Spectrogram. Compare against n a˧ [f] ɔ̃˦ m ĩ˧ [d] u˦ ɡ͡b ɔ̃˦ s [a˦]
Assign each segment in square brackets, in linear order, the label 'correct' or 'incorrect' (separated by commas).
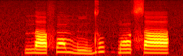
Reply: correct, correct, correct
